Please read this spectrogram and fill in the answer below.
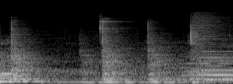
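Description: Live worship-band music starting up: a few sharp percussive hits over a low held note.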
